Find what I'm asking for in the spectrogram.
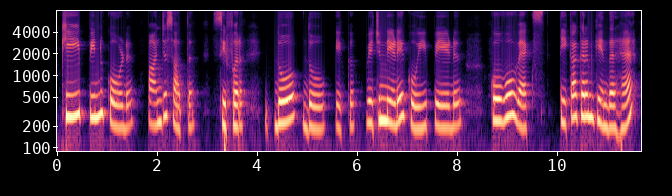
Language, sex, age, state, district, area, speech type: Punjabi, female, 30-45, Punjab, Tarn Taran, urban, read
